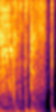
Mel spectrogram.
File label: spark short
